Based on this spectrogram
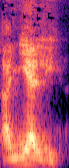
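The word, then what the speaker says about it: Agnelli: ejemplo italiano de la familia arneli se pronuncia anieli adonelli angeli el fundador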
